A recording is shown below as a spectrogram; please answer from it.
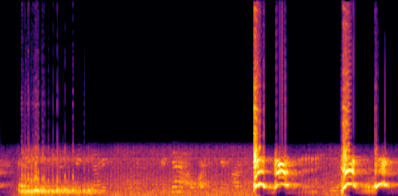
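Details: Twelve-week-old male Miniature English Bull Terrier puppy squaring up to a hoover: the vacuum's broad roar fills the first three seconds, then two sharp, high yapping barks ring out, followed by a fainter bark.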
